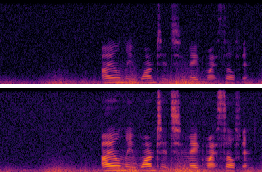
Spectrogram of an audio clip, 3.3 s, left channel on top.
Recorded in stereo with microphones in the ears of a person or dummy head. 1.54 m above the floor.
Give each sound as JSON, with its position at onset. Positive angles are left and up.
{"t": 1.3, "sound": "a woman speaking", "side_deg": -35}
